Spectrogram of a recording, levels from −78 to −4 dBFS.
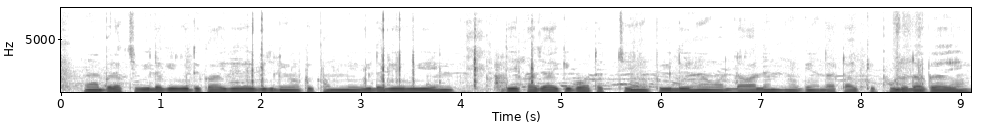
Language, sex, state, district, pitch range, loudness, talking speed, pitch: Hindi, male, Chhattisgarh, Korba, 120-125 Hz, -31 LUFS, 225 wpm, 125 Hz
